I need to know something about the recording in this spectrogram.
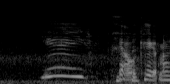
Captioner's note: chuckles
